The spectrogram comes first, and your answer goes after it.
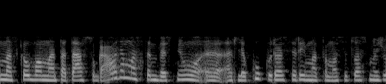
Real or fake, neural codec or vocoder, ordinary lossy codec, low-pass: fake; vocoder, 44.1 kHz, 128 mel bands every 512 samples, BigVGAN v2; AAC, 16 kbps; 3.6 kHz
